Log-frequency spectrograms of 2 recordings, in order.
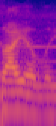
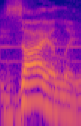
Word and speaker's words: Xia Li: Is that Shia Lee? Is that how she pronounces it? Xia Li. Xia Li.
